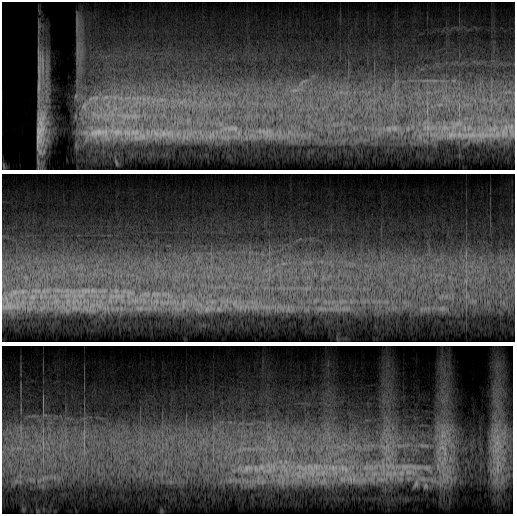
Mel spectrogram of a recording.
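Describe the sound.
A live audience at the Bataclan gives a long, loud burst of applause and cheering. It swells in after a brief quiet start, holds as a steady roar for about twenty seconds, then trails off with a few scattered claps.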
